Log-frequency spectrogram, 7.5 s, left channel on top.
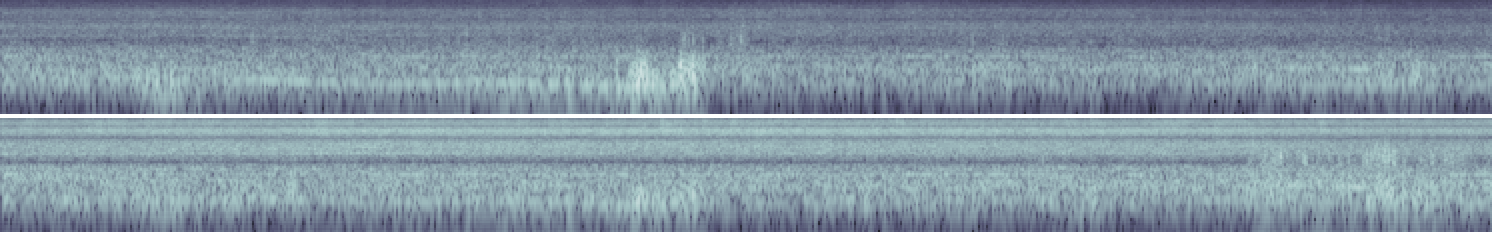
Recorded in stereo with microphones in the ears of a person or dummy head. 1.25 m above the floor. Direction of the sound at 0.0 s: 70° right (ahead or behind).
